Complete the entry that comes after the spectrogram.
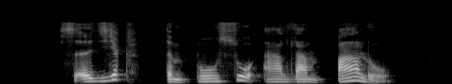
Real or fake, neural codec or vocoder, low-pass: fake; autoencoder, 48 kHz, 128 numbers a frame, DAC-VAE, trained on Japanese speech; 7.2 kHz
